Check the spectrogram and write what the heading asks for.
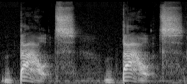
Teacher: the stress is on the second syllable bout bout I'm saying it's strong my pitch is going up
